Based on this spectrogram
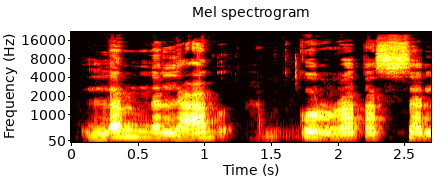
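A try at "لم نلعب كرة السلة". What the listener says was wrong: कुर्रा नहीं, कोरा, रा के ऊपर शद्दा नहीं पढ़ेंगे हम, बगैर शद्दे के, कोरा तसल्लती।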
